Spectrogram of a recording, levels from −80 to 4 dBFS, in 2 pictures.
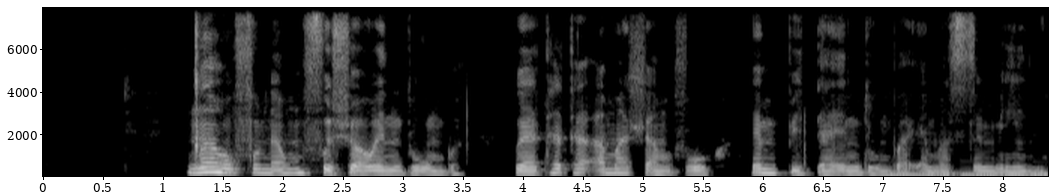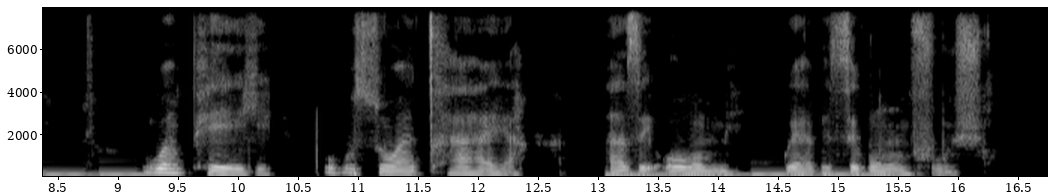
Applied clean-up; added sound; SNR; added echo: none; Bass guitar; 8 dB; none.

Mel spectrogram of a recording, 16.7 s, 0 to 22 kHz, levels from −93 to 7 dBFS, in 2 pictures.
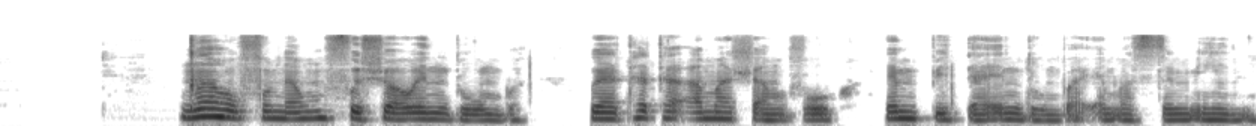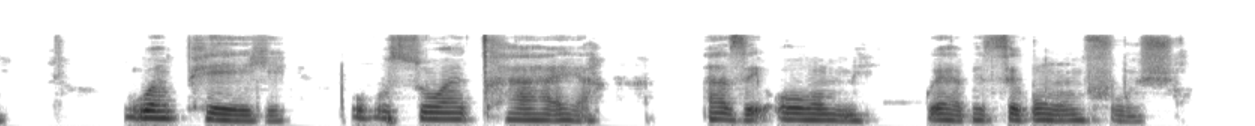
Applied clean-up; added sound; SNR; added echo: none; none; none; none.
